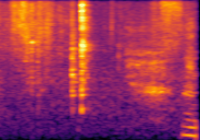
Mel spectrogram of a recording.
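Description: Tape measure being handled and pulled across a crochet blanket: two small sharp clicks a little under a second in, amid soft rustling.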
